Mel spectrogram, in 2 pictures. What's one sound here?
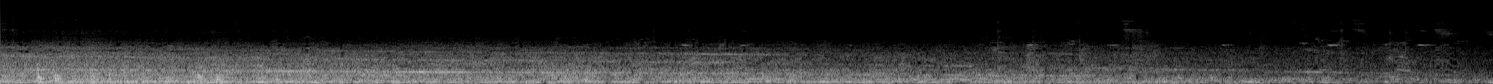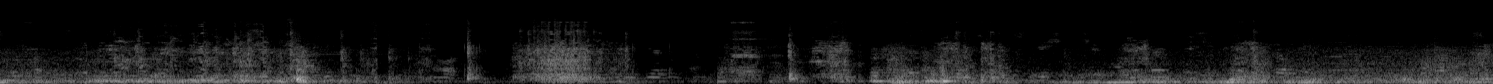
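A tram rumbles and rattles along its tracks.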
